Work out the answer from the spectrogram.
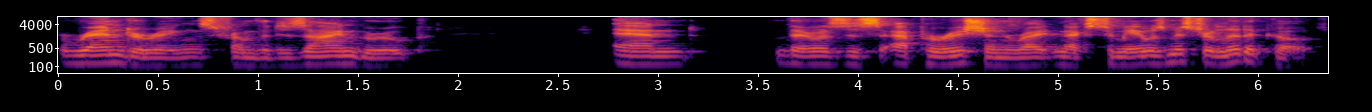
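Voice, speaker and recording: A man's voice: mid-range voice, steady tone, moderate pace. Rambling male panelist on dull lo-fi audio. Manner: rambling, self-deprecating, with restarts. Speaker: gemology writer and panelist. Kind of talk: anecdotal career storytelling.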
